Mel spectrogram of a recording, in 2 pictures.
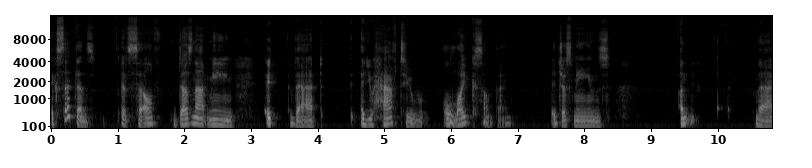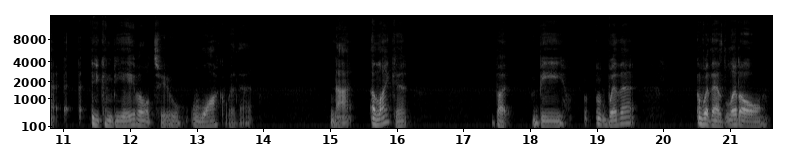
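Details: Adult who self-identifies as a person who stutters, presenting for International Stuttering Awareness Day 2016; stuttering.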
